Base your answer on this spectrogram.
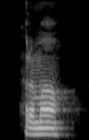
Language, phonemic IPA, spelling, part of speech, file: Moroccan Arabic, /rmaː/, رمى, verb, LL-Q56426 (ary)-رمى.wav
- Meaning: to throw, to toss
